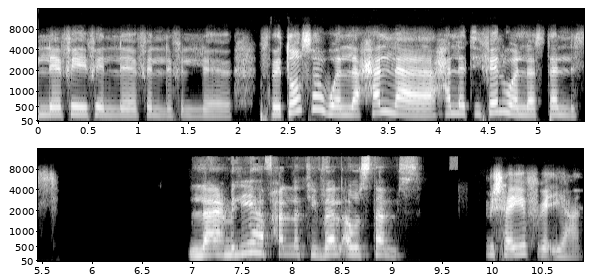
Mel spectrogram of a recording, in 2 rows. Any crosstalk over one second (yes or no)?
no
